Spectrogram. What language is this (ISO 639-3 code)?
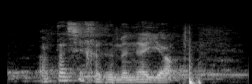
kab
